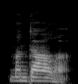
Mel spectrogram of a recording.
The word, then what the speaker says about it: mandala: mandala also pronounced mandala what is a mandala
